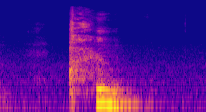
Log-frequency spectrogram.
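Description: A man's single short cough about two-thirds of a second in, followed by a brief low voiced sound as he clears his throat.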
